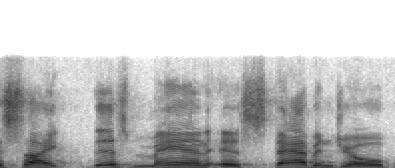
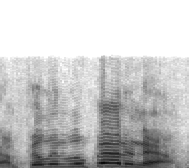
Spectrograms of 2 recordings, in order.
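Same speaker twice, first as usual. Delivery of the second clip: mock relief; 8 semitones higher, 4 dB louder, faster than usual. Voicing Job being comforted.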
